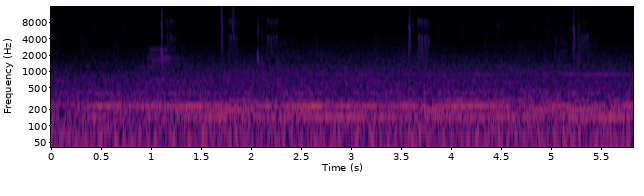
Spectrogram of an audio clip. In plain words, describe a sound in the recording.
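Short electronic blips and clicks sound.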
